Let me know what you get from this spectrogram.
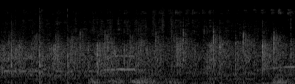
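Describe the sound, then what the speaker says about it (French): A church congregation clapping for Jesus, a dense steady burst of applause from many hands, moderately close, with faint voices mixed in. "Let us clap for Jesus."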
